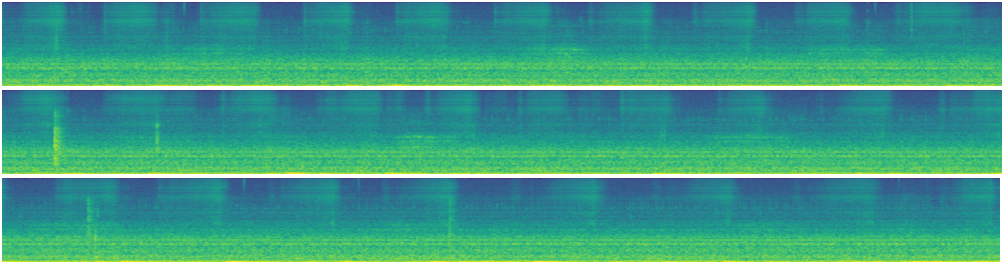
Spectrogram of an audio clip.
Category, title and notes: Sound effects > Objects / House appliances
FOLYMisc-Blue Snowball Microphone, CU Hair, Brush Nicholas Judy TDC
hair, Blue-Snowball, Blue-brand, foley, brush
